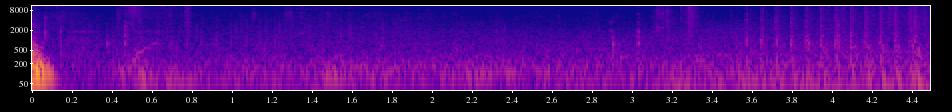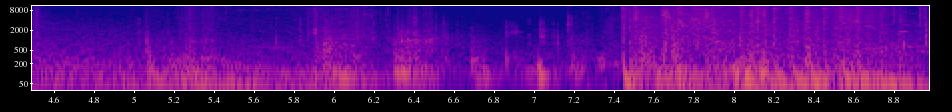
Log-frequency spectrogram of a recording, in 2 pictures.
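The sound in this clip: Rapid automatic gunfire from a video game: a dense stretch of quick shots mid-clip and a few scattered single shots, then loud, sustained fire that fills the final seconds.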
